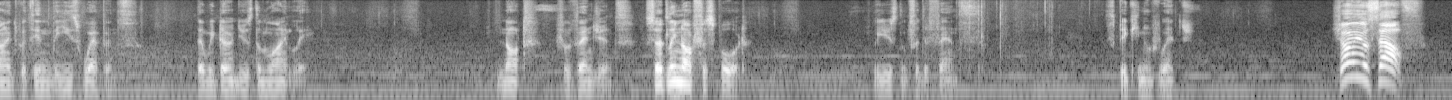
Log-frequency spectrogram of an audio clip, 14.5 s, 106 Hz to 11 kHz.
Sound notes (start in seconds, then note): 9.4 twigs breaking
